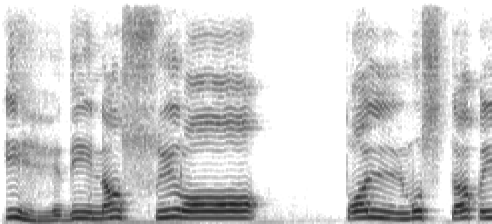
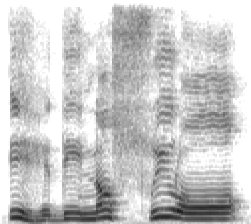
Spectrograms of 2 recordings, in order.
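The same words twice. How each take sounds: First: اهدنا الصراط recited with full ra and long alif, slightly higher; recited melodically. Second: Said in the usual way. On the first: Shown as a demonstration. Teacher reciting the verse for students, melodic. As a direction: chant it with the tajweed applied. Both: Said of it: "will be read full and stretched because of the alif".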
